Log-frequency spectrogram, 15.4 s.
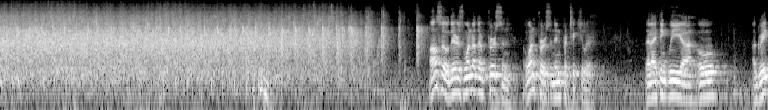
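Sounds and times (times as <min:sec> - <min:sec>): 
audience applause: 0:00.0 - 0:08.6
speech: 0:08.6 - 0:12.0, 0:12.9 - 0:15.3.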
